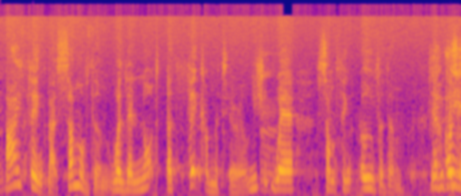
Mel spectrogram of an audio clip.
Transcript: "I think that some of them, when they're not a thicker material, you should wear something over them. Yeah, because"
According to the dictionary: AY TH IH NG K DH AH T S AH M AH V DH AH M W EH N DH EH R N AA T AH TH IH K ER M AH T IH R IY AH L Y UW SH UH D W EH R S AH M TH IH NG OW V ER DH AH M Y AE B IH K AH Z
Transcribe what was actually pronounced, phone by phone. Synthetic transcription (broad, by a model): AY TH IH NG K DH AH T S AH M AH V DH AH M W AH N DH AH R N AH T AH TH IH K ER M AH T IH R IY AH L Y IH SH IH D W EH R S AH M TH IH NG OW V ER DH AH M Y AE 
